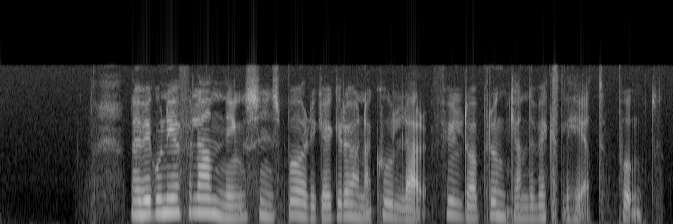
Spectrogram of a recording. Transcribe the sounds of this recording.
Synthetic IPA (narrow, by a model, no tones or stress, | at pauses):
næɾvɪɡoːɳeːɾfœɭand̪nɪŋsyːnsbœːɾɪɡaɡɾøːna̰kʰɵlːa̰ɾfʏld̪avpʰɾɵŋkand̪əvɛkslɪɡɦḛːt̪pʰɵŋk̚t̪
